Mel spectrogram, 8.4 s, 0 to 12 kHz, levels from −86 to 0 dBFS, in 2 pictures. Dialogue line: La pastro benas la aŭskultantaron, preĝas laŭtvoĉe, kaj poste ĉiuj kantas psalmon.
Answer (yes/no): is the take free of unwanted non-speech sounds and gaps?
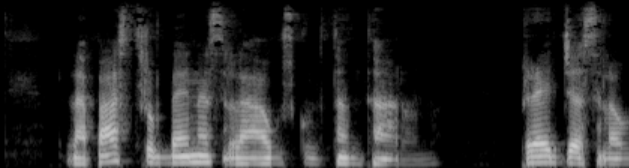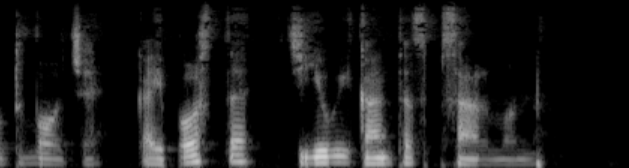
yes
